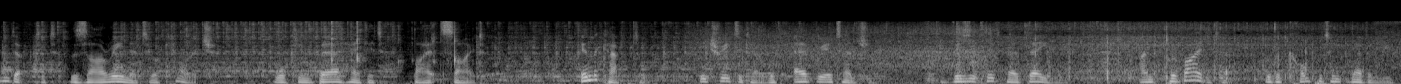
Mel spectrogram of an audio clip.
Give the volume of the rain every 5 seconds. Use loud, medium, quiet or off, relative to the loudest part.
off, loud, loud.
